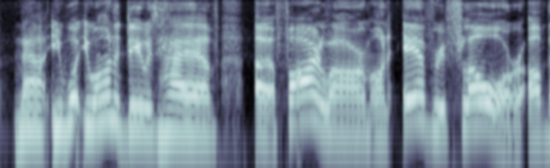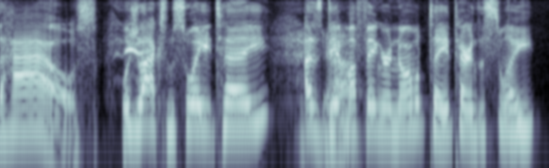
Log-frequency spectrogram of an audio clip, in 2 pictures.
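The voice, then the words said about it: Southern Belle accent. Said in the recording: “That was like the Southern Belle accent, right? ... She's from Georgia. ... Another American accent.”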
